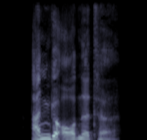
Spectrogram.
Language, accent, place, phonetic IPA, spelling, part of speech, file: German, Germany, Berlin, [ˈanɡəˌʔɔʁdnətə], angeordnete, adjective, De-angeordnete.ogg
- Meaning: inflection of angeordnet: 1. strong/mixed nominative/accusative feminine singular 2. strong nominative/accusative plural 3. weak nominative all-gender singular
